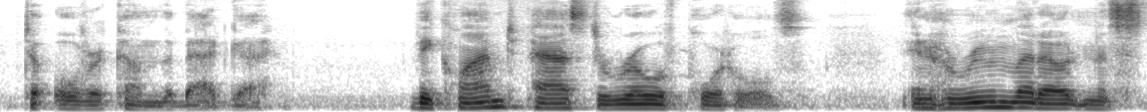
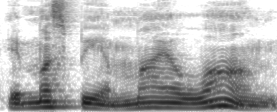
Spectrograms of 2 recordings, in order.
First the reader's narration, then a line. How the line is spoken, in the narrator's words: he exclaimed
